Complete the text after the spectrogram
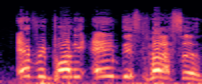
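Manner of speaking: high, loud screamed call.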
